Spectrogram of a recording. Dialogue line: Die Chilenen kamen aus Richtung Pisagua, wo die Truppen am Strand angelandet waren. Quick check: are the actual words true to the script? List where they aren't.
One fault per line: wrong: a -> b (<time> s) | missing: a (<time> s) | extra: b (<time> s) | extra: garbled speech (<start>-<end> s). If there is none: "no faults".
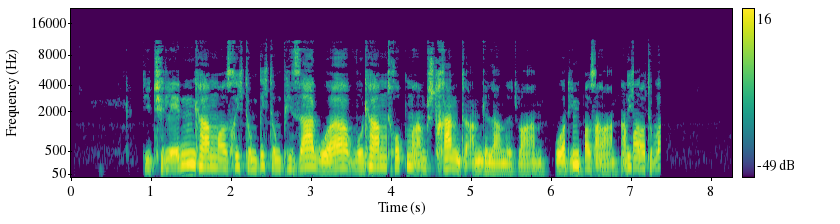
extra: Richtung (2.4 s)
wrong: die -> kamen (3.7 s)
extra: garbled speech (6.1-7.4 s)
